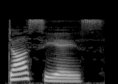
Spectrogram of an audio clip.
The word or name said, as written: dossiers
